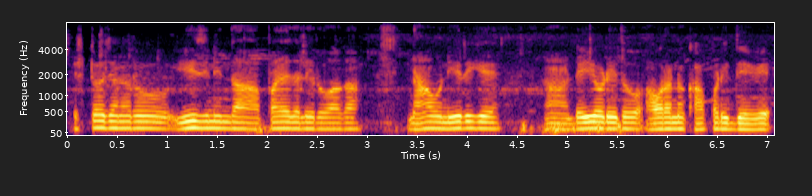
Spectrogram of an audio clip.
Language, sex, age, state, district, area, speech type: Kannada, male, 18-30, Karnataka, Mysore, urban, spontaneous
